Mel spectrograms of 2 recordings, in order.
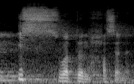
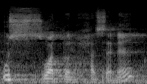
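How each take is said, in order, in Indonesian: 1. Kata pertama dimulai dengan vokal 'ee'. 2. Kata pertama dimulai dengan vokal 'oo'. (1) "Ini bisa juga iswatun hasanah" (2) "Kata uswah"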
